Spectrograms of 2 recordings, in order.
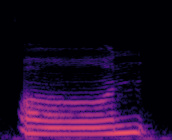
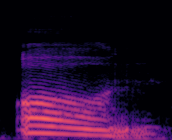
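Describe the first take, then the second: First: It is said in Cantonese tone five. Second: It is said in Cantonese tone four. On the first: "the fifth tone on" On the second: "fourth tone on"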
